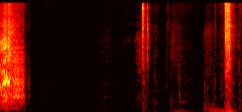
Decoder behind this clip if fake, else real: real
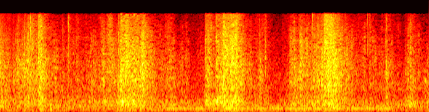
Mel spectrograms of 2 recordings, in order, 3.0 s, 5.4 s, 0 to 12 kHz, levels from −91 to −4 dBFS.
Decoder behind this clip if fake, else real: real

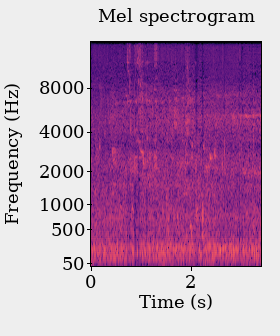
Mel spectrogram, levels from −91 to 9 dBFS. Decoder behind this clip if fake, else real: real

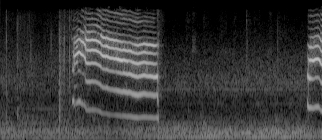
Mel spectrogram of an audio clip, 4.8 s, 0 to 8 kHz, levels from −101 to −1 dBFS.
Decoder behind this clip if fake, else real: real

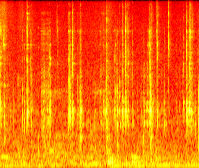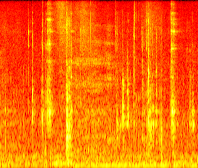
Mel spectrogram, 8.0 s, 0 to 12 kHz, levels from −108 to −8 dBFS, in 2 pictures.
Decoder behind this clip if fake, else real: real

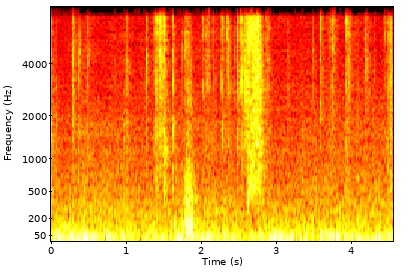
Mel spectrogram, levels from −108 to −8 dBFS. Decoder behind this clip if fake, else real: fake, vocoder, Vocos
